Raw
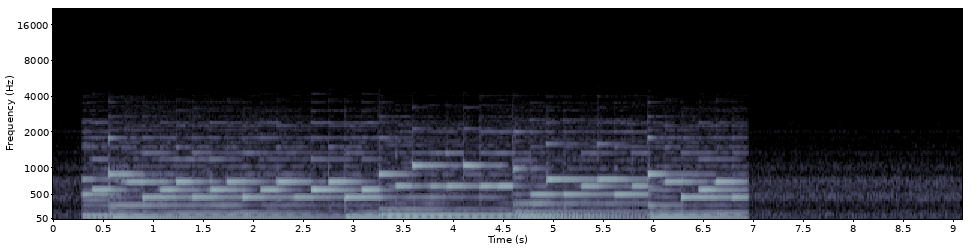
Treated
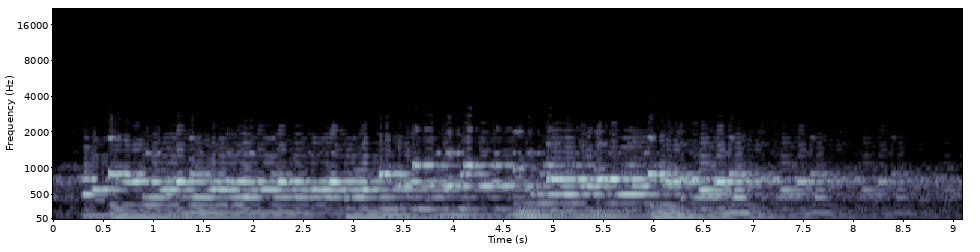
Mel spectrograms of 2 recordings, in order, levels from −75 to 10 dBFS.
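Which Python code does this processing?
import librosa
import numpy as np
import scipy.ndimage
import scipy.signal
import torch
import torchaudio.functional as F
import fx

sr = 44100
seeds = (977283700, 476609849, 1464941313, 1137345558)

p1 = fx.spec_gate(x, sr, threshold_db=-15, keep='strong')
p2 = fx.rider(p1, sr, range_db=4, speed_s=0.5)
p3 = p1 + (p2 * 10.0 ** (0.0 / 20.0))
p4 = fx.chorus_voices(p3, sr, voices=4, hz=0.71, base_ms=14, depth_ms=2.0, mix_pct=60)
p5 = 10.0 ** (-10.5 / 20.0) * np.tanh(p4 / 10.0 ** (-10.5 / 20.0))
p6 = fx.cabinet(p5, sr, low_hz=130.0, low_slope=12, high_hz=2200.0, hz=(220.0, 350.0, 810.0), db=(10, -9, 10))
y = p6 + fx.echo_feedback(p6, sr, ms=811, feedback_pct=38, wet_db=-9.5, dry=0)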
